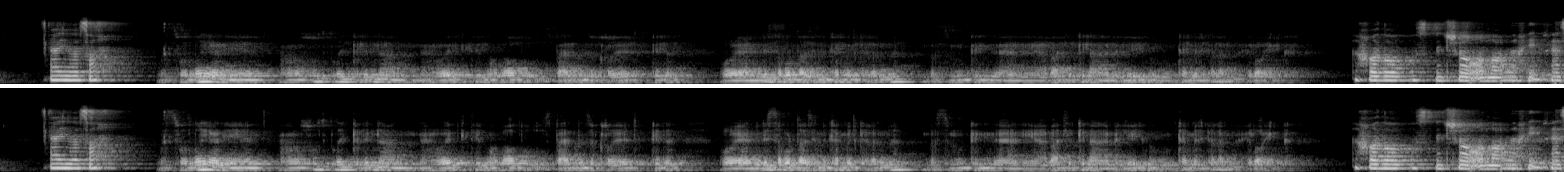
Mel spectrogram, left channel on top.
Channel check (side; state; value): both; normal; correlation 0.59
